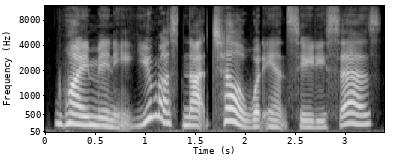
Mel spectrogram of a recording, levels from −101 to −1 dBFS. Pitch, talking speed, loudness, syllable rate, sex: 230 Hz, 175 wpm, -19 LUFS, 3.9 syllables/s, female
